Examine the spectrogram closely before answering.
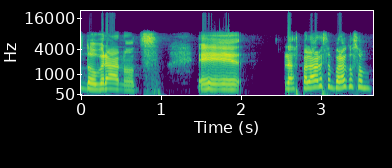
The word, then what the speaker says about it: Dobranoc: No es Dobranok, es Dobranoc. Bien, recuerden de marcar la TZ, Dobranoc. Y recuerden de no poner acentos al final. No es Dobranok o Dobranoc, sino Dobranoc.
